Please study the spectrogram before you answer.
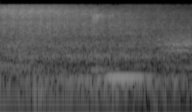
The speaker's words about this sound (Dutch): Ik word al ingehaald door auto's met Duitse kentekens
